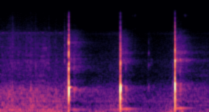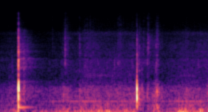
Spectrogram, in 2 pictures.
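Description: A hatchet chops into wood with sharp knocks.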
